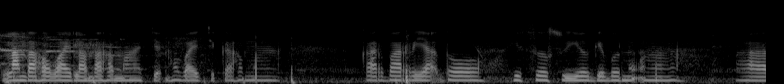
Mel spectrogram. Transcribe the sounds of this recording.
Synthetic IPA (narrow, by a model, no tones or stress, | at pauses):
land̪aɦɔβailand̪aɦamat͡ʃit̪̚ɦɔbait͡ʃikaɦama | karbarija̰ʔd̪ɔ | hisəsuəɡɛbənṵʔaː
